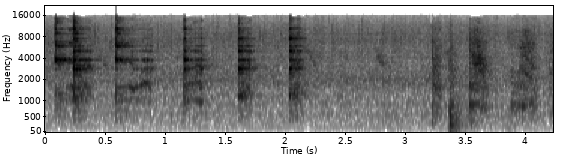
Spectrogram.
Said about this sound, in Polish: Chwilkę podgotuję na małym ogniu.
